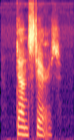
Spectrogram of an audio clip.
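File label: "downstairs", US English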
